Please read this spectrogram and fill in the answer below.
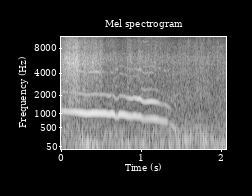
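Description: A child's long, high-pitched squeal of glee on a spinning playground roundabout, held steady for about a second and a half, then sliding down in pitch and stopping.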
